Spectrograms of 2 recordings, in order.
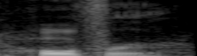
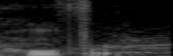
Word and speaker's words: Hoefer: Mason Paul and Jackson Hafer and then Gerald Moline the line uh Connor duden Owen shervstead and Carson Erickson are your defensive backs and I said it's Jackson hoefer as the pronunciation Hofer so Cameron Spath he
